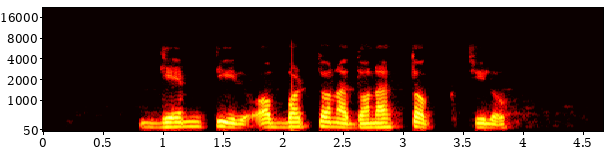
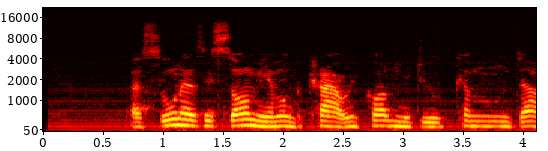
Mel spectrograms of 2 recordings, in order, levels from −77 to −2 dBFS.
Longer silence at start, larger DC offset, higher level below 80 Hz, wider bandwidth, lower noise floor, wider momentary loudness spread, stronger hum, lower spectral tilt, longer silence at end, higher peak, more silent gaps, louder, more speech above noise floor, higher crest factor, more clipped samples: about the same, 0.8 s vs 0.7 s; neither; about the same, -56 dBFS vs -54 dBFS; second, 6.6 kHz vs 13.5 kHz; first, -75 dBFS vs -50 dBFS; about the same, 8 LU vs 9 LU; neither; first, -10 dB/octave vs -7.5 dB/octave; first, 0.8 s vs 0 s; first, -2 dBFS vs -8 dBFS; neither; first, -18 LUFS vs -24 LUFS; first, 58 dB vs 26 dB; about the same, 18 dB vs 16 dB; neither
